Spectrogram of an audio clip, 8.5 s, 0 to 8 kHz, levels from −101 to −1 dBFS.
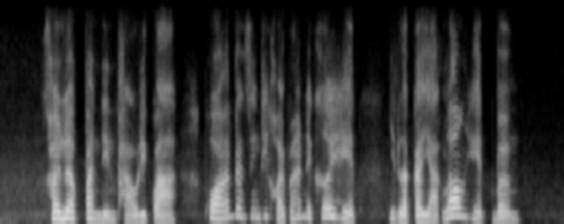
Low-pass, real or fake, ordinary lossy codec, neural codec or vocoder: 7.2 kHz; real; Opus, 24 kbps; none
